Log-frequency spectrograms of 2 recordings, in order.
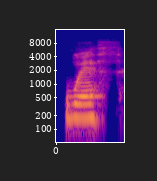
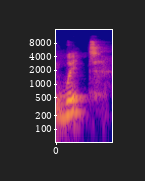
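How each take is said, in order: First: The word ends with a TH sound. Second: The word ends with a plain T sound. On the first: The speaker calls it right. "they'll say it correctly" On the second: The speaker calls it wrong. "when they are unable to say the sound, they'll say wit"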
